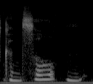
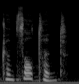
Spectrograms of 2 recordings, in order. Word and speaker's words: consultant: my word here is consultant consultant and notice I'm stressing the second syllable the vowel sound as in mustard and the T's are a bit reduced aren't they that consultant consultant you learn more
